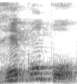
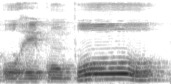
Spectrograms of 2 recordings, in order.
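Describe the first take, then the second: First: Said in the usual way. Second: "recompor" with a long held final "por"; calling the word. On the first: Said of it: "Qual é a sílaba tônica?". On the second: Shown as a demonstration. Teacher calls the word to find its stress, drawn-out "por" in "recompor". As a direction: call out "recompor", stretching the last syllable. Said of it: "De novo".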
